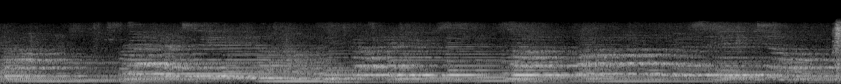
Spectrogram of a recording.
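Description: Children's choir singing a slow carol in held, sustained notes.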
